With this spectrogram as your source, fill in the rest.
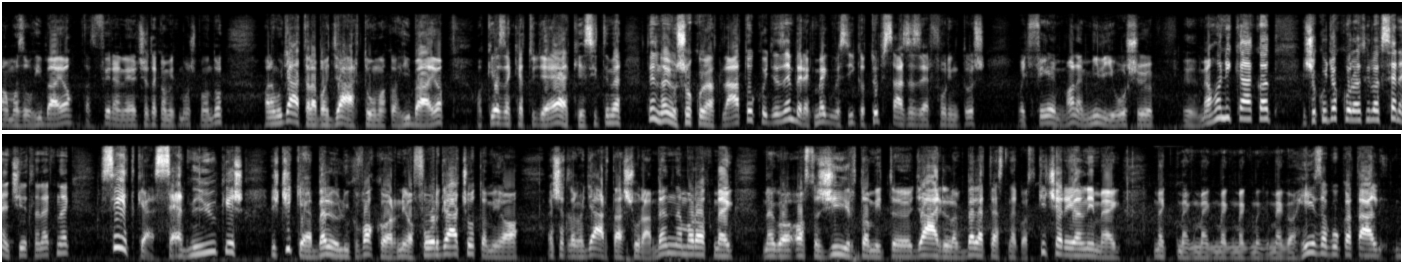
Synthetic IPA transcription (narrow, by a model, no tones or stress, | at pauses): lmɒzoːɦibaːjɒt̪aːt̪feːɾɛnert͡ʃɛt̪ɛkɒmit̪mo̞ʃt̪mo̞nd̪o̞k | hɒnɛmuːɟaːlt̪ɒlaːbɒɟaːrt̪oːnɒkɒɦibaːjɒ | ɒkiɛzɛkɛt̪uɟɛɛlkeːsiːt̪imɛrt̪ | t̪ɛnnɒɟo̞nʃokojɒt̪laːt̪o̞kho̞ɟɛzɛmbɛɾɛkmɛɡʋɛsikɒt̪ø̞bsaːzɛzɛrfo̞ɾint̪o̞ʃ | ʋɒcfeːɦɒnɛmːilːioːʃøː | mɛɦɒnikaːkɒt̪ | eːʃɒkːorɟɒko̞rlɒt̪ilɒksɛɾɛɲt͡ʃeːt̪lɛnɛknɛk | seːt̪kɛlsɛd̪nijykeːʃeːʃkikɛlbɛløːlykʋɒkɒrniɒforɡaːt͡ʃo̞t̪ɒmiɒ | ɛʃɛt̪lɛɡɒɟaːrt̪aːʃːo̞ɾa̰ːmbɛnːɛmɒɾɒt̪mɛɡ | mɛɡɒʔɒst̪ɒʒiːrt̪ɒmit̪øɟaːrilɒɡ̚bɛlɛt̪ɛsnɛkɒst̪̚kit͡ʃɛɾeːlnimɛɡ | mɛɡmɛɡmɛɡmɛɡmɛɡmɛɡmɛɡɒɦeːzɒɡokɒt̪aːl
